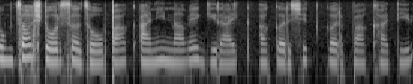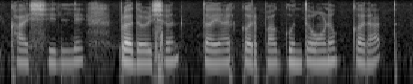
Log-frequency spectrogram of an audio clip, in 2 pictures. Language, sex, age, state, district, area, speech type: Goan Konkani, female, 18-30, Goa, Salcete, rural, read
